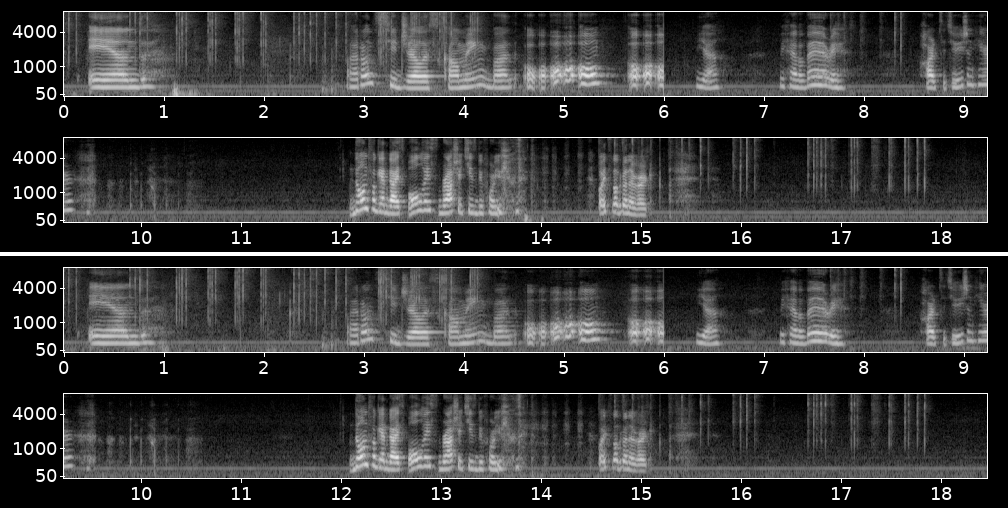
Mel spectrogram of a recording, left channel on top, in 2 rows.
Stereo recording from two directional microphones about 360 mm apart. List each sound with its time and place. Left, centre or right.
0.2 s speech: left
2.8 s speech: left
6.3 s speech: centre
8.9 s speech: centre
12.3 s speech: centre
14.5 s speech: left
14.9 s a sound: left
